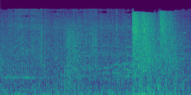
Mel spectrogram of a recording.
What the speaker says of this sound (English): Wait for the signal. Make ready. Open fire.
